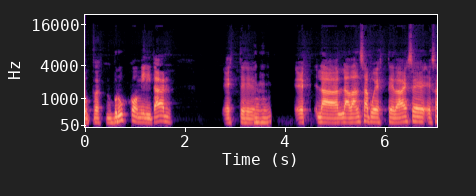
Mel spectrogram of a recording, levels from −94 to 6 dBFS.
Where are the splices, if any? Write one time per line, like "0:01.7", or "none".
0:04.5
